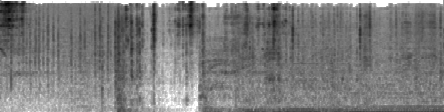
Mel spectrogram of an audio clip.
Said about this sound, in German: Es ging nun steil bergab und alles im Jeep wurde durcheinander geschleudert.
